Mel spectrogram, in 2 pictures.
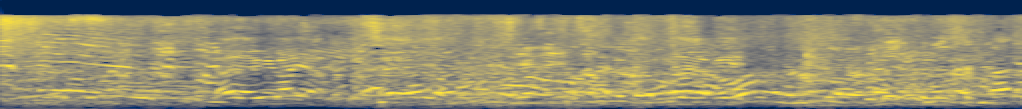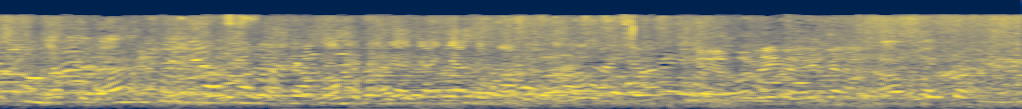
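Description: Chatter of several voices talking over one another, with no single voice standing out.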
